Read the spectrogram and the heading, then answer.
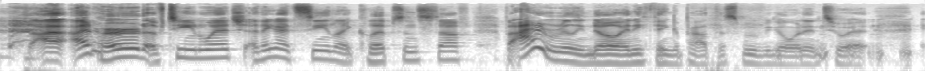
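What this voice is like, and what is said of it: Congested, nasal voice. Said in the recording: “I'm a little I'm a little congested right now ... I can't really like breathe through my nose right”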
